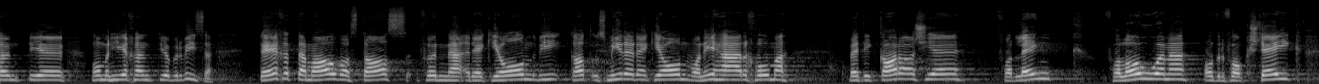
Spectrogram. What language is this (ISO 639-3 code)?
gsw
